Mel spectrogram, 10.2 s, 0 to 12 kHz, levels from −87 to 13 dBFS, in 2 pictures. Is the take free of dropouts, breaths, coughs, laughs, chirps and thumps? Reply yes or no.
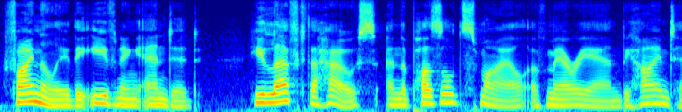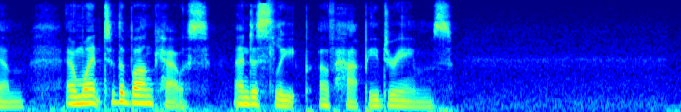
yes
